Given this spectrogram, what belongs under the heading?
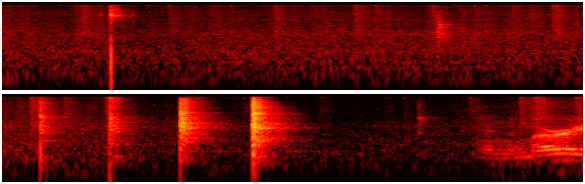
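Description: Sharp metallic taps and clicks as a retaining pin is set into an SKS rifle bolt fitted with a Murray's firing pin, a few scattered strikes building to louder close knocks, ending in a brief rustle.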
